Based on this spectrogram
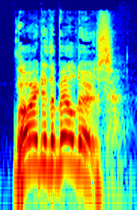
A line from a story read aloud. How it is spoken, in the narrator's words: A number of others shouted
